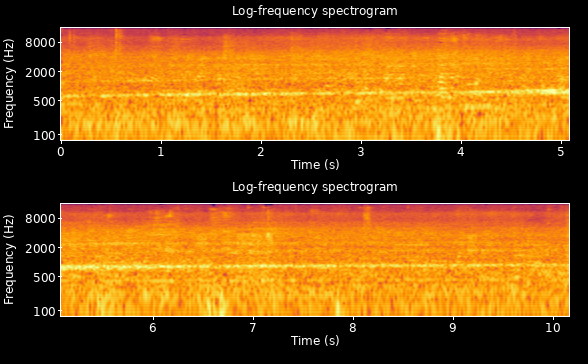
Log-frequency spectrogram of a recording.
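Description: An electric train runs on nearby tracks with a steady rumble, its motor whine rising slowly in pitch. A few dull thumps come through partway in.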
